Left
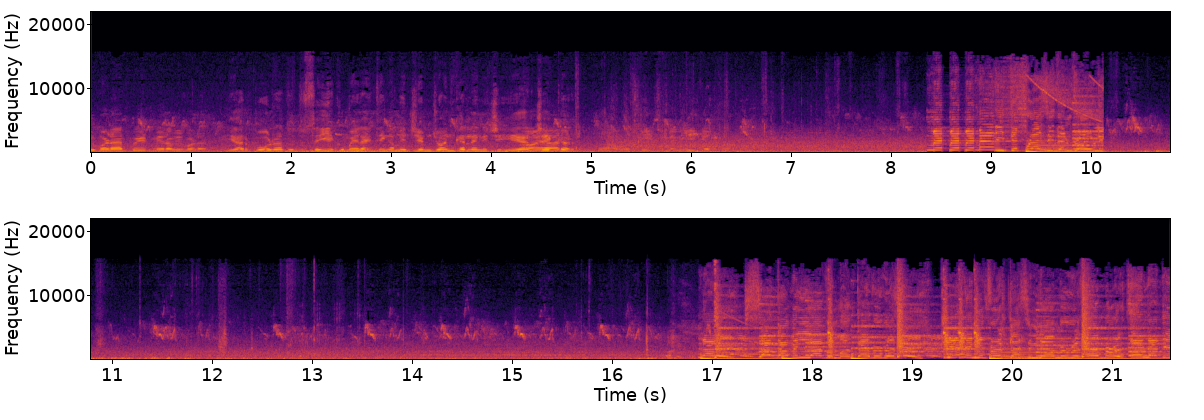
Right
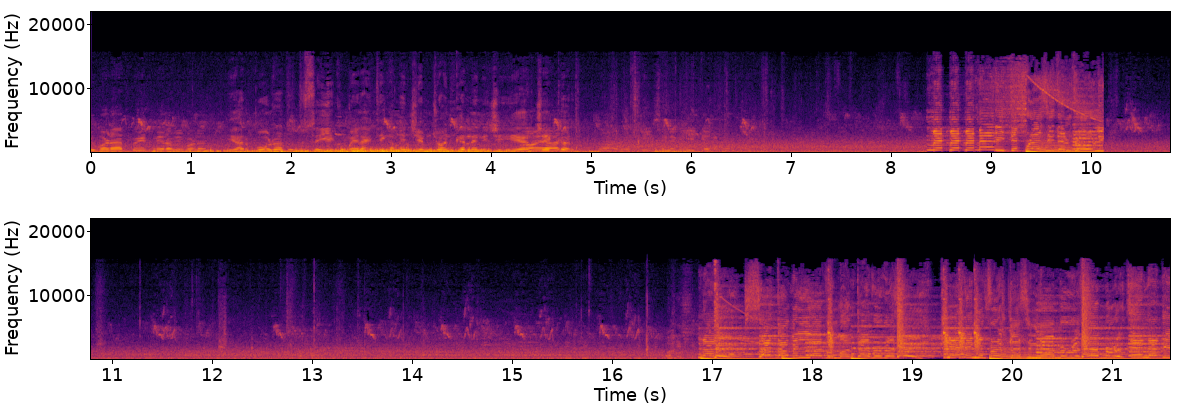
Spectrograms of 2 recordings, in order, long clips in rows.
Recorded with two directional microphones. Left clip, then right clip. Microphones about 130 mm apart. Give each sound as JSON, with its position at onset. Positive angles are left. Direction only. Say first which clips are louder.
{"t": 0.1, "sound": "speech", "louder": "left 3 dB", "side_deg": 0}
{"t": 8.4, "sound": "music", "louder": "even", "side_deg": 0}
{"t": 16.5, "sound": "music", "louder": "left 1 dB", "side_deg": 0}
